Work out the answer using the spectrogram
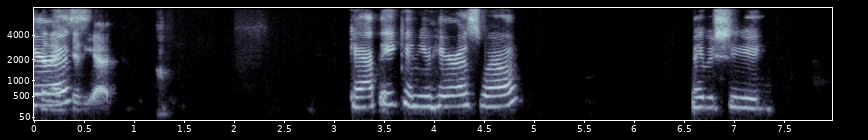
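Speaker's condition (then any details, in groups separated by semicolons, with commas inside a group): No condition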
